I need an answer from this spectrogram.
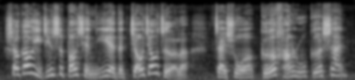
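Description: A woman voicing a gentle, tactful middle-aged mother who smooths things over. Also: on the high side, very animated, moderate pace, voice pushed up. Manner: soothing, tactful.

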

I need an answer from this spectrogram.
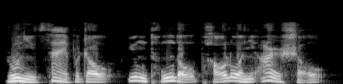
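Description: Grieving court lady from a storybook, read by a man, pleading and drawn-out, muffled lo-fi sound. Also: mid-range voice, a little mellow, husky, no room sound, pitched above the performer's own voice. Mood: anguished. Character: grieving imperial consort, high-ranking woman.

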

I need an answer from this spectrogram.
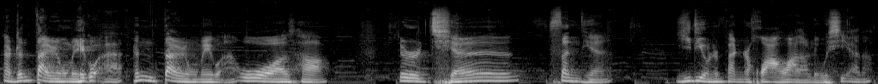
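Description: A man's voice: medium pitch, animated, unhurried, slightly rough, faint music behind. A young man, a podcast host telling a story in casual chat, swearing and laughing often. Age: young adult.

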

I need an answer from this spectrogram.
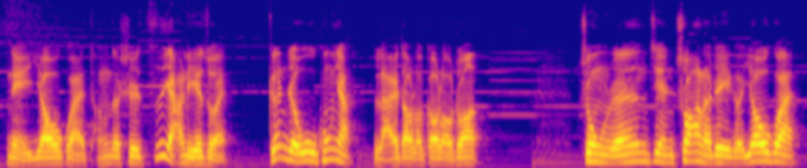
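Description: A man narrating a children's classic tale in a lively, sing-song way. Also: mid-range voice, muffled recording. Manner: lively, sing-song, many drawn-out particles. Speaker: storyteller.

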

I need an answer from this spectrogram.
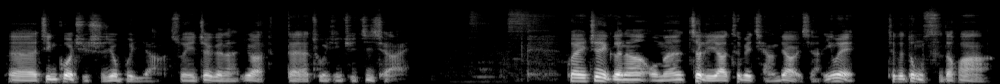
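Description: A male language teacher explaining grammar in a deep voice, recorded dry and close. He is patient and slows down to repeat key verb endings several times. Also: darkish tone, no echo.

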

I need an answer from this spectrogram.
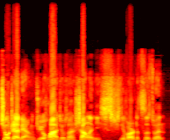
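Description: A man's voice: fairly high pitch, expressive, quick pace, sharp tone, no echo, clean studio sound. A man hosting a radio call-in advice show, talking bluntly and insistently, lecturing the caller.

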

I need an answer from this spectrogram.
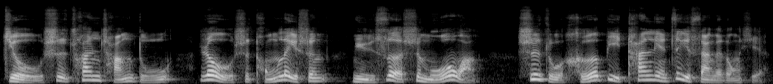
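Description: A reader voicing a pompous old monk who is secretly a thousand-year-old prayer-bead spirit, in a solemn, drawn-out manner. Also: mid-range voice, big pitch swings, husky.

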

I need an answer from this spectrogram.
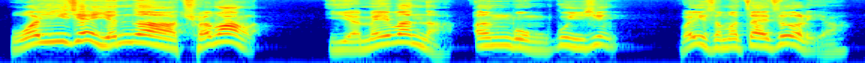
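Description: A man's voice: sits high, very animated, moderate pace, a bit bright. Jigong, a man doing a cheeky scruffy monk. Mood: teasing. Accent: Northeastern Mandarin. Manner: joking, cheeky, mocking. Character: scruffy, playful, teasing old monk.

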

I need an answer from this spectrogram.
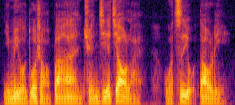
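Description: A sneering young bandit swordsman with a cold, cocky edge, read by a man. The voice sits low and mellow, close and dry, like a storyteller leaning into the villain. Every line drips with mockery and pride. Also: moderate pace, no room sound, lightly acted. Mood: cold, boastful. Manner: mocking and boastful.

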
